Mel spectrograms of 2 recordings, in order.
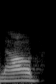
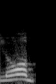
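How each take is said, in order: First: The vowel sounds like 'uh'. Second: The vowel sounds like 'oh'. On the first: The speaker calls it right. "কি বলি লাভ" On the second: The speaker calls it wrong. "আমরা বলি না লোভ"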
